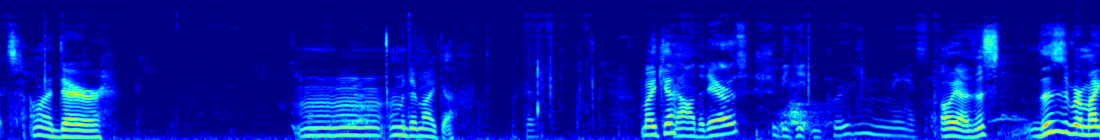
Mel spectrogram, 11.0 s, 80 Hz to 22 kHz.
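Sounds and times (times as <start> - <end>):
faint outdoor background noise: 0.0 - 11.0
person humming: 2.9 - 3.9.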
